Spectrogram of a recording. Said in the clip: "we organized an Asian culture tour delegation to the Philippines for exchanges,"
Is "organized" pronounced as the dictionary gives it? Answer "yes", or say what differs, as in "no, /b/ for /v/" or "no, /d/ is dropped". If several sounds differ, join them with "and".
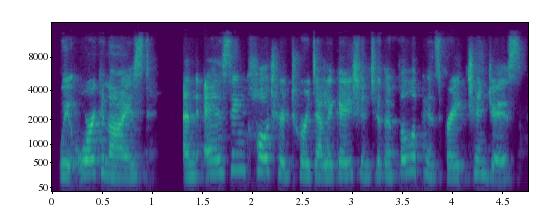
yes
